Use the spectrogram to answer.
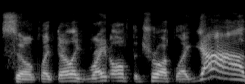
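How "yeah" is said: high retold battle cry; charging cry. Firefighters jump right off the truck, high gung-ho cry.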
